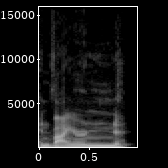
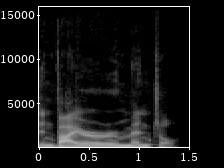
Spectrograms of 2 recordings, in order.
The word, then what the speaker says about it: environmental: La N de environmental, no lo pronunciamos. It's not environ, it's environmental. Yo nunca he pronunciado esa N en mi vida.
